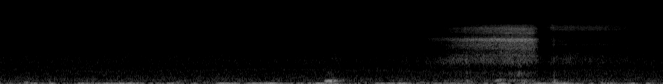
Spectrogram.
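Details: Snoring from Acorn, a 14-year-old pit bull rescued from the Cuyahoga County Animal Shelter, asleep: quiet breathing, a tiny snort, then one hissing, raspy exhale lasting about a second.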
